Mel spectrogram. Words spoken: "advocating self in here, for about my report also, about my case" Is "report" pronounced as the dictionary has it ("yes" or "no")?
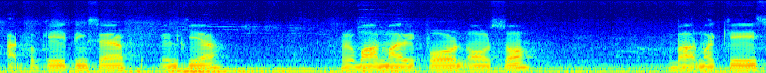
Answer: no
